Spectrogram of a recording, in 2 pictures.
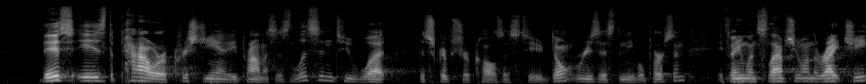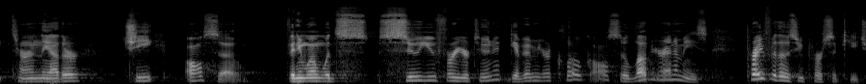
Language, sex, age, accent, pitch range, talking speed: English, male, 40-59, American, 125-170 Hz, 185 wpm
